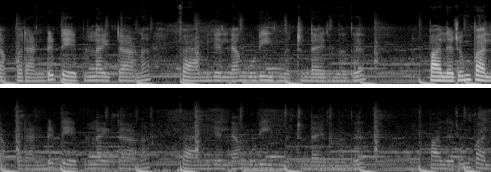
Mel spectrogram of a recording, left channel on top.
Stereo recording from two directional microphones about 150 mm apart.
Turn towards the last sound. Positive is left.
turn(degrees=55)  # may be behind; listen again after turning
